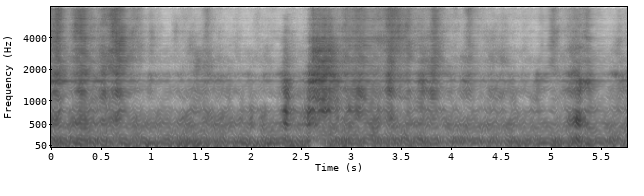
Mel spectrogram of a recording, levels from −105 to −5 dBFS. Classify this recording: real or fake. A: fake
